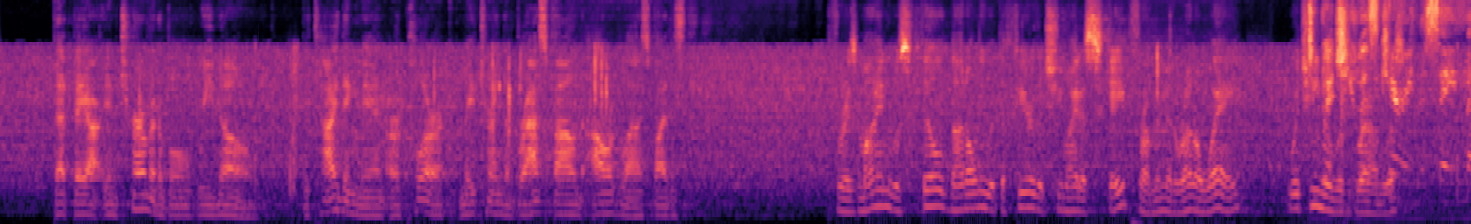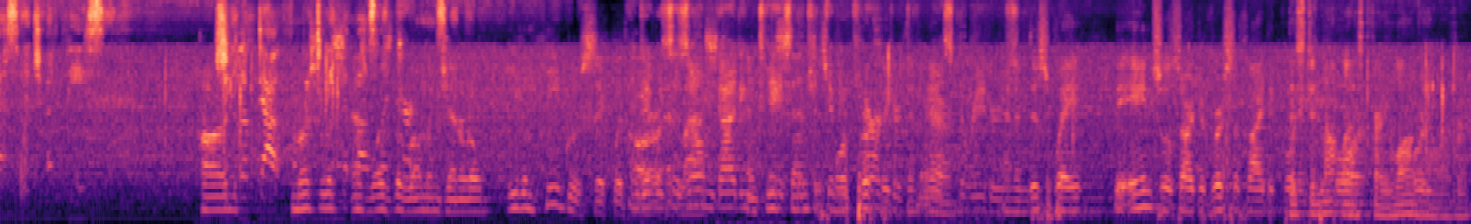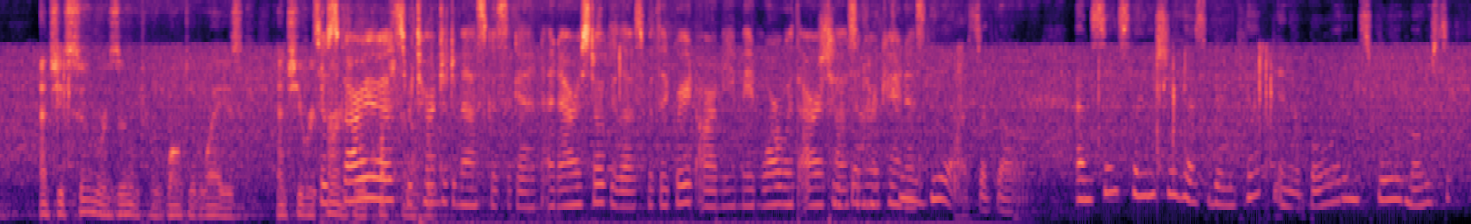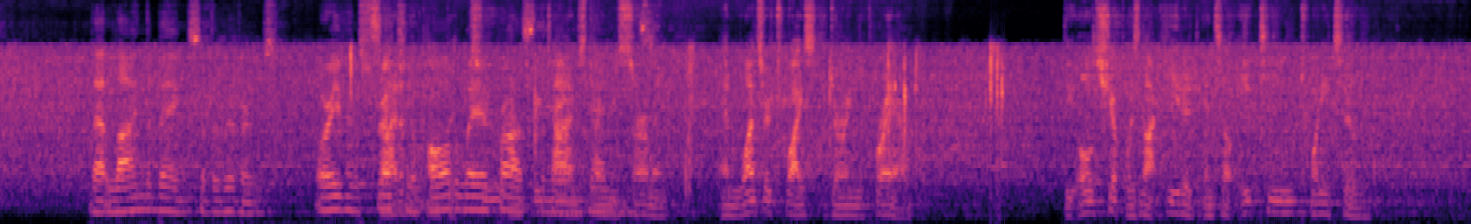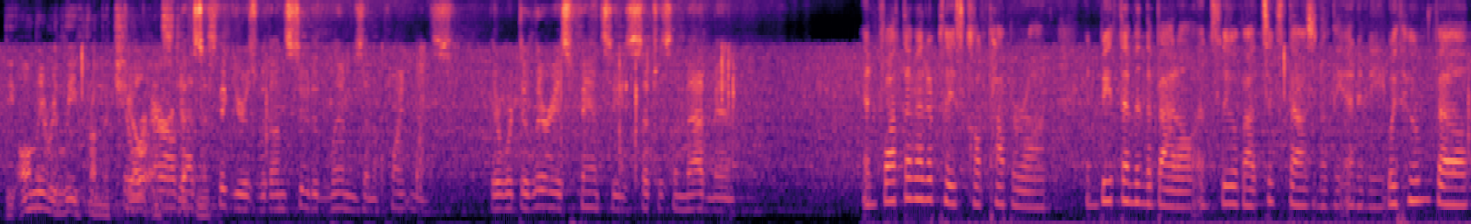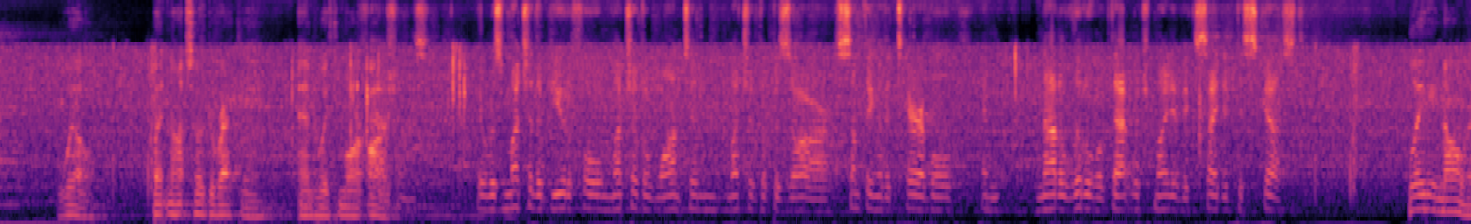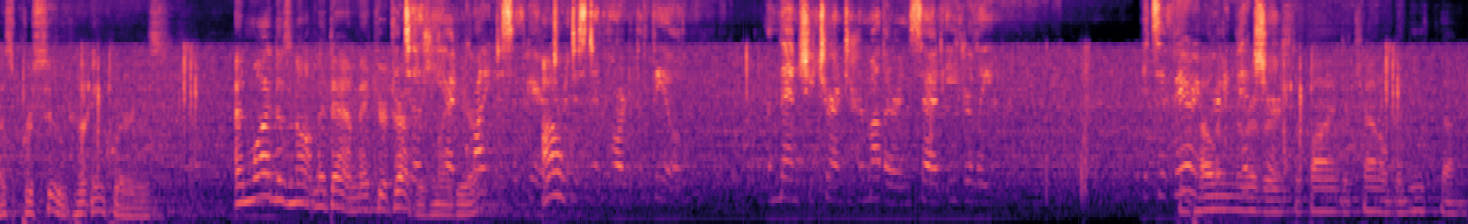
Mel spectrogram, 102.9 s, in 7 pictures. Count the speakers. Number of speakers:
10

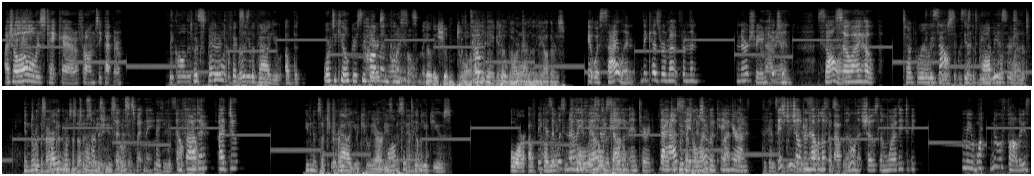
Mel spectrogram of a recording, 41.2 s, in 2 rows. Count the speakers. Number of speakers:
8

